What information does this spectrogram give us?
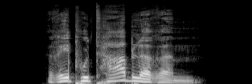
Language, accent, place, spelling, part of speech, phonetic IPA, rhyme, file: German, Germany, Berlin, reputablerem, adjective, [ˌʁepuˈtaːbləʁəm], -aːbləʁəm, De-reputablerem.ogg
- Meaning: strong dative masculine/neuter singular comparative degree of reputabel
